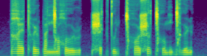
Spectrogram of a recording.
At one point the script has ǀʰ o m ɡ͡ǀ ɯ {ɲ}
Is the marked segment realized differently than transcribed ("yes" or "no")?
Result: yes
